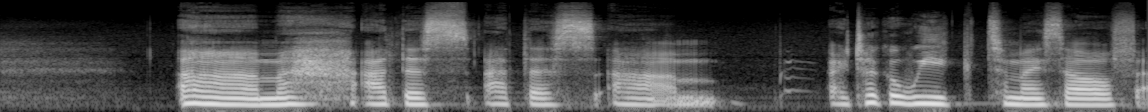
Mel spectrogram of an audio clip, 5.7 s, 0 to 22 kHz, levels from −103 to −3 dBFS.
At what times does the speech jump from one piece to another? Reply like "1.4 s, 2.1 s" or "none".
none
